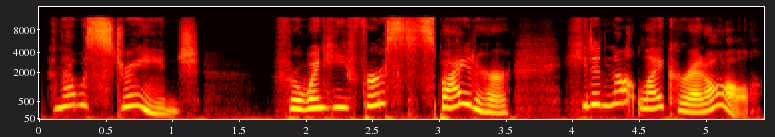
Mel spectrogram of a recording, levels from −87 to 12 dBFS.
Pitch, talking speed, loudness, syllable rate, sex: 295 Hz, 190 wpm, -19 LUFS, 4.1 syllables/s, female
